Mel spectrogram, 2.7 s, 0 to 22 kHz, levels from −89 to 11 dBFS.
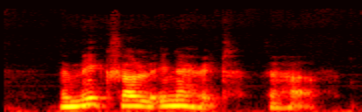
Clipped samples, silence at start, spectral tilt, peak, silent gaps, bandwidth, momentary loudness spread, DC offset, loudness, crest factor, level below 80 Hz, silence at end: under 0.1%; 0.45 s; -10 dB/octave; -6 dBFS; none; 5.8 kHz; 15 LU; under 0.1%; -21 LUFS; 16 dB; -56 dBFS; 0.35 s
